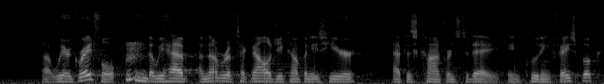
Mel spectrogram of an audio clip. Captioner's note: clears throat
